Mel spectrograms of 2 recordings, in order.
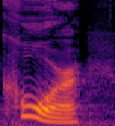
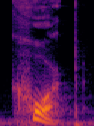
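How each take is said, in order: First: The word ends without any p sound. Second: The word ends with a clear p sound. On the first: The speaker calls it wrong. "they pronounce it Core" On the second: The speaker calls it right. "it should be pronounced Corp"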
